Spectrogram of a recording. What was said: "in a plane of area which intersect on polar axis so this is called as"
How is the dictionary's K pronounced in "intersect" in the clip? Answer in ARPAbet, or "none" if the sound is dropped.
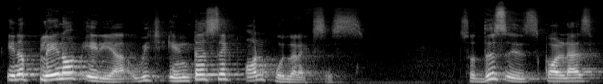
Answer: K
